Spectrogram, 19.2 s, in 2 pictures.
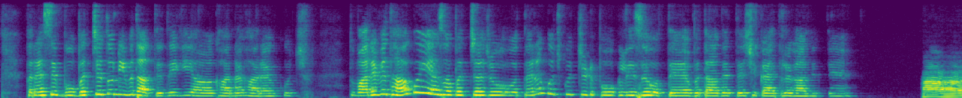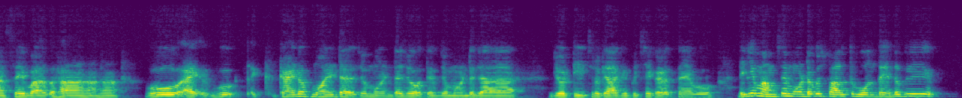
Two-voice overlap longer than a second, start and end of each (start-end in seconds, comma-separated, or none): none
